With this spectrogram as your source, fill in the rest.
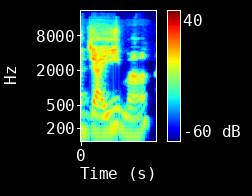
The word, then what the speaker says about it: Yaima: And as you will say probably pronounce it properly in Cuba, Jaima.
